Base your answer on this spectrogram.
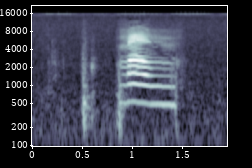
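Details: Pet cat meowing after hearing a cat meow on a recording: one clear, steady, drawn-out meow about half a second long, with a faint chirp just before it, indoors.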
